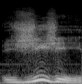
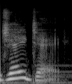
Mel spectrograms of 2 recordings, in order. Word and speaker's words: Xi: No, I mean JJ. Xi. JJ F. You pronounce J like J and J like G. She may very well be JJ in America, but in France she is Xi.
